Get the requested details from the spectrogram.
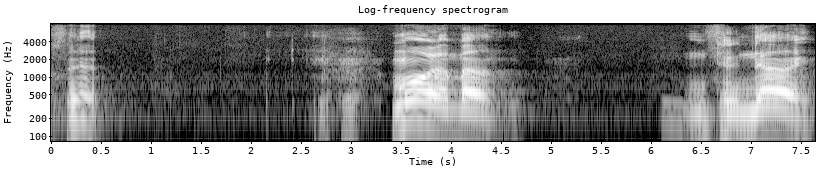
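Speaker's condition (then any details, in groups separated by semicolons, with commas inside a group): ALS; voice changed from earlier resonant voice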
